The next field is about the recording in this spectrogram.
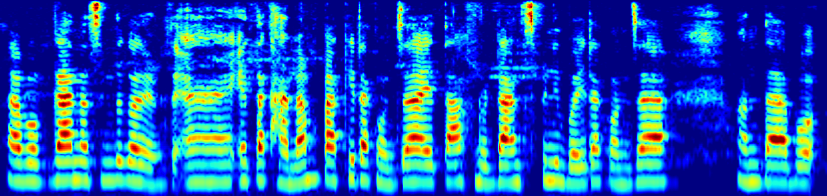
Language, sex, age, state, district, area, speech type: Nepali, female, 18-30, West Bengal, Alipurduar, rural, spontaneous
